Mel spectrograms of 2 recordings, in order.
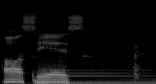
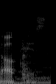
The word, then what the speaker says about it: Arceus: They're like, well, you know, like, look at the ARC phone. Like, it would be the, if you're pronouncing it like that, it would be the arse phone.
